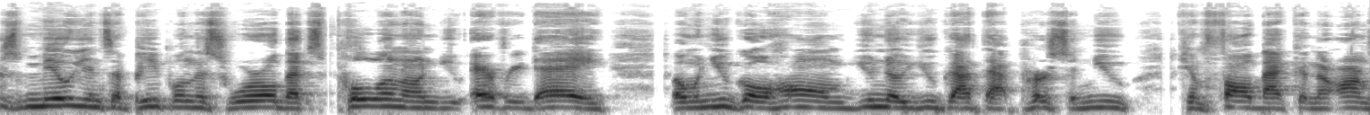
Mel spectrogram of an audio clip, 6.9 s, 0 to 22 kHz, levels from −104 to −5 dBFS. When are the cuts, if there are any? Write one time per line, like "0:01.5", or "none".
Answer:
none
